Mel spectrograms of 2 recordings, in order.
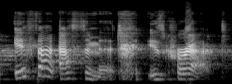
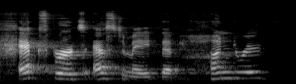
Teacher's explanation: it's the schwa sound plus t. And that happens because estimate is a noun.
